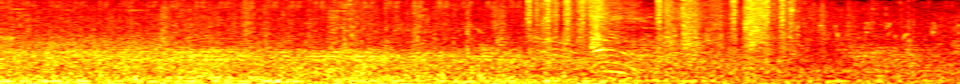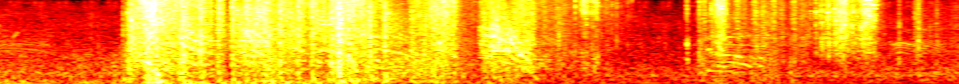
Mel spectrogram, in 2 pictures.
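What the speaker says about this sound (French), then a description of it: "Tir de suppression." Bursts of automatic gunfire crackle through a Call of Duty Ghosts battle, a continuous rumbling barrage giving way to sharper, louder volleys of rapid shots in the second half.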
